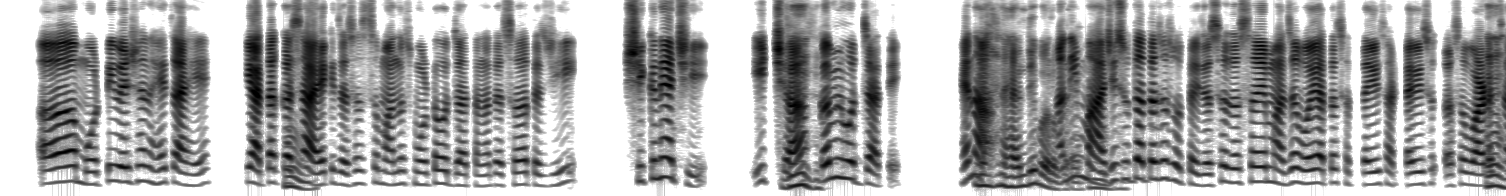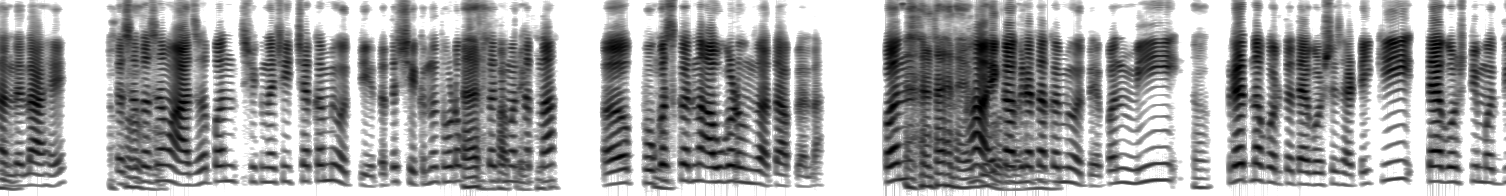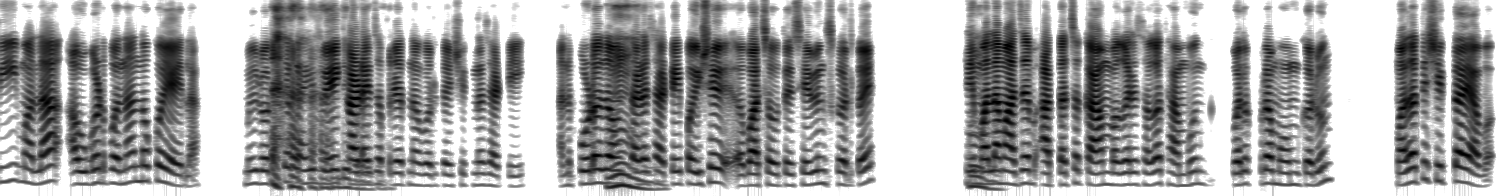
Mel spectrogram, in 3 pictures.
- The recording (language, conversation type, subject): Marathi, podcast, भविष्यात तुला काय नवीन शिकायचं आहे आणि त्यामागचं कारण काय आहे?
- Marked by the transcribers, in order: other background noise; laughing while speaking: "नाही"; other noise; laughing while speaking: "अरे बापरे!"; chuckle; chuckle; tapping; in English: "वर्क फ्रॉम होम"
